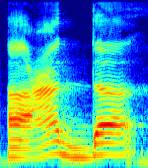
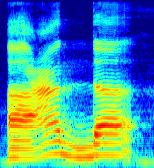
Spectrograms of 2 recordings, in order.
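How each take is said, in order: The two takes are said the same way.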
